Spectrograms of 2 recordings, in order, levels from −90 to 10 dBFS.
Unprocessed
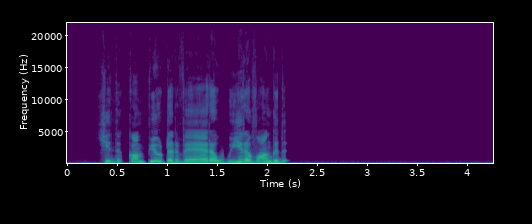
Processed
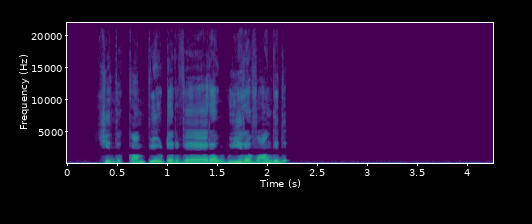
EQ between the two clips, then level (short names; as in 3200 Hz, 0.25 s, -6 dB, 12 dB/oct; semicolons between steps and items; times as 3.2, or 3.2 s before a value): Chebyshev band-stop 1200–2500 Hz, order 5; high shelf 7000 Hz +8.5 dB; +1.5 dB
